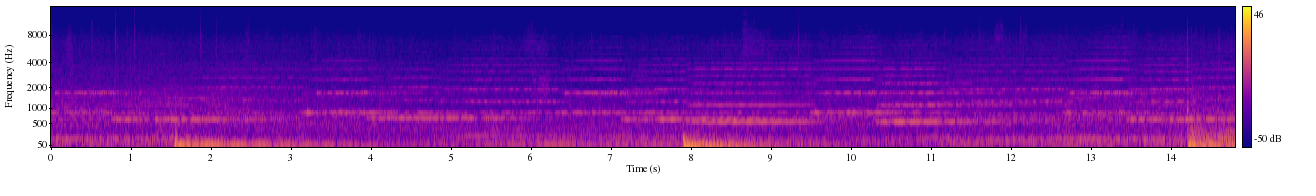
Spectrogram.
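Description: Hardstyle breakdown: a slow synth melody of long, held notes over a low drone. Two deep sub-bass booms land about one and a half seconds in and again near eight seconds.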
